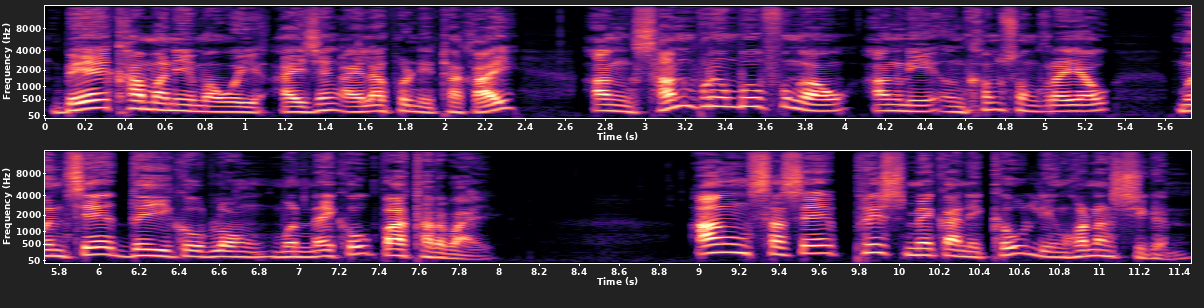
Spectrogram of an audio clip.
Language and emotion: Bodo, angry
